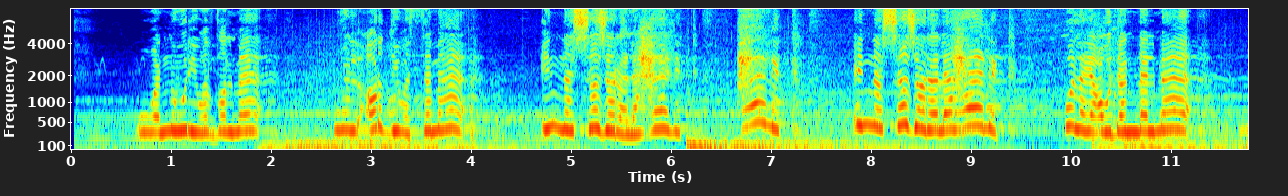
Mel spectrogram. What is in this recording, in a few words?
arabic impersonations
